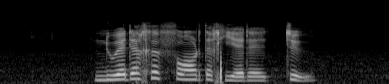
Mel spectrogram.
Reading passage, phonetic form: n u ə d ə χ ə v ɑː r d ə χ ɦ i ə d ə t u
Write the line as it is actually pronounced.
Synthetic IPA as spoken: n u ə d ə χ ə f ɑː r d ə χ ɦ i ə d ə t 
